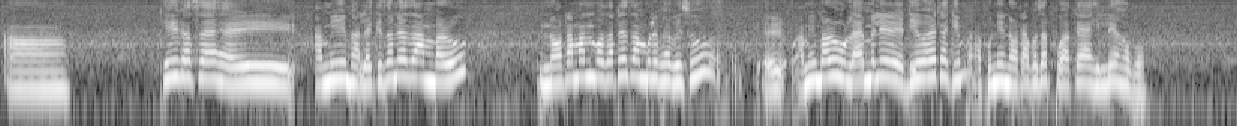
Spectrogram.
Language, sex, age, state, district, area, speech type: Assamese, female, 30-45, Assam, Jorhat, urban, spontaneous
